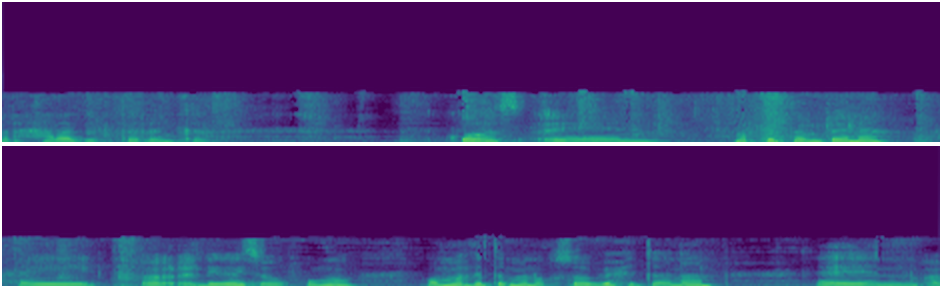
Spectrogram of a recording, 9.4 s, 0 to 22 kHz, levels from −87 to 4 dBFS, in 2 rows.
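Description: Throughout, nothing reaches above 8 kHz and the speech sounds dull and warbly, likely AAC compression near 24 kbps. The warble separates it from simple low-pass filtering.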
